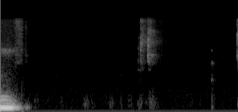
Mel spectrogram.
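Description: A man's drawn-out "um" trails off just after the start, followed by near silence with one faint, brief click about one and a half seconds in.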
